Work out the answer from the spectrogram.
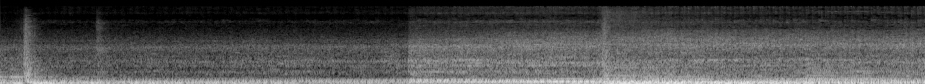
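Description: Aprilia RS 457's parallel-twin engine running at idle, with a sharp click about a quarter second in. It gets louder from about four seconds in.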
